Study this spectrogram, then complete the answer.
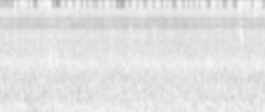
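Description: Rain pours steadily onto potted flowering plants outdoors, a dense, even hiss of drops that stays constant and fairly close with no voices.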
